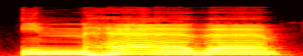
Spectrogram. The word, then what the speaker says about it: إن هذا: So you will pronounce it normally like any other letter, and there was no harakat involved. So inna hadha versus in hadha.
